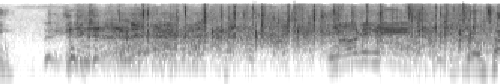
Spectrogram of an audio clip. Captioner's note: audience laughing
